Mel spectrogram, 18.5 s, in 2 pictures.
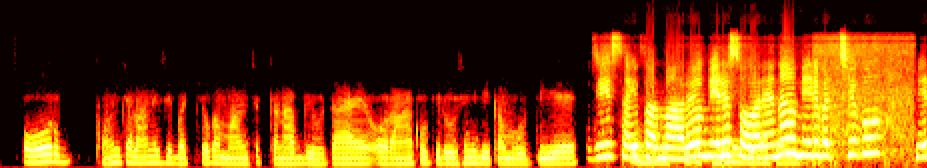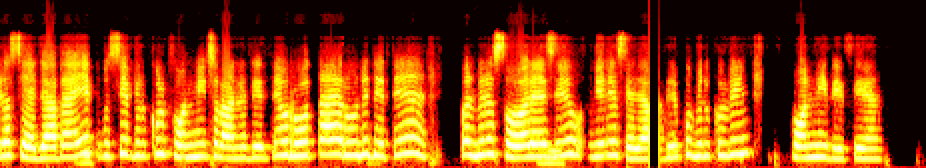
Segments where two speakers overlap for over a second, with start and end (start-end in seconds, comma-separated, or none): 6.3-8.0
